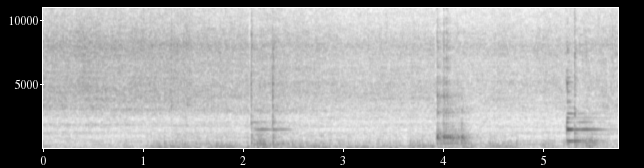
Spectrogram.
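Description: Onion-tomato masala sizzling steadily in a metal pot as fried bitter gourd and green chilies are stirred in, with a metal spoon clinking sharply against the pot a few times.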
